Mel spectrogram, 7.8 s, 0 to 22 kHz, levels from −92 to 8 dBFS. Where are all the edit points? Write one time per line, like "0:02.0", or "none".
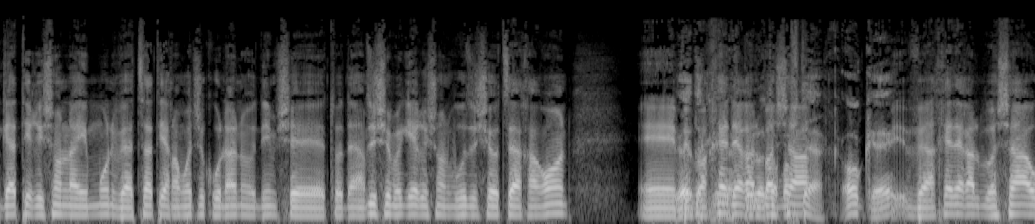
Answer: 0:01.3
0:02.7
